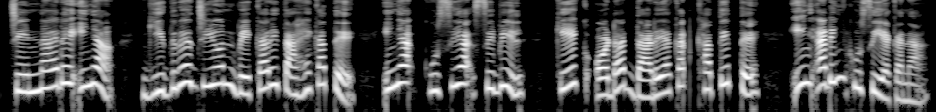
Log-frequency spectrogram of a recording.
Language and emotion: Santali, happy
